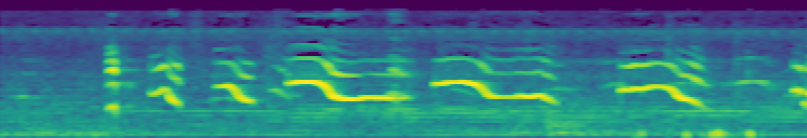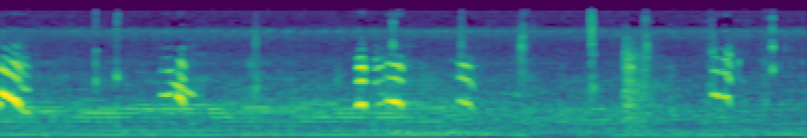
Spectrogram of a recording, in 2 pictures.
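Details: Nine-year-old male black tufted capuchin in a zoo in Tasmania, looking for treats in a pocket; a run of wavering, warbling squeaks that rise and fall, then sparser short chirps, with a woman talking and handling sounds.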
